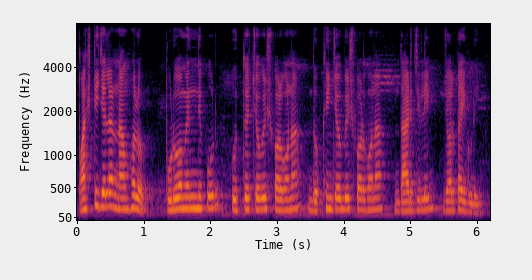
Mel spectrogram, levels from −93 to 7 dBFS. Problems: none marked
